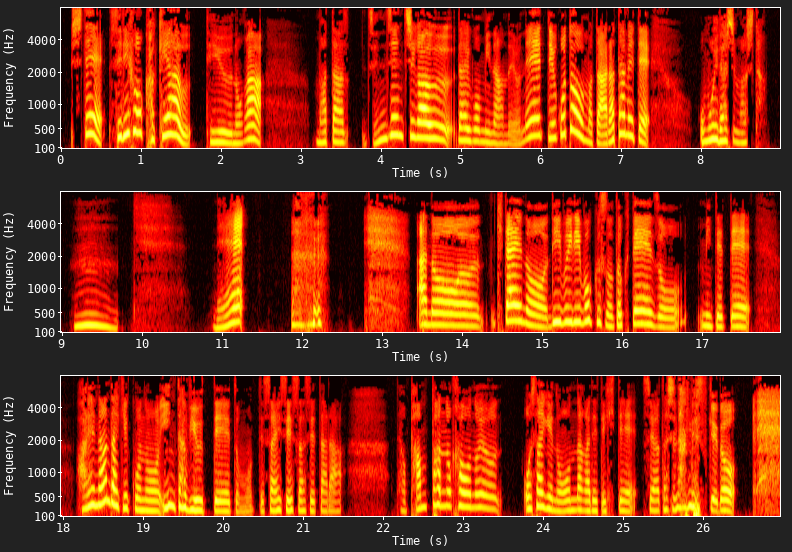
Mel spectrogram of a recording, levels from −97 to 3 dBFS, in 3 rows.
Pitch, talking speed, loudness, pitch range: 240 Hz, 285 characters per minute, -20 LUFS, 210-295 Hz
